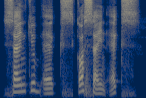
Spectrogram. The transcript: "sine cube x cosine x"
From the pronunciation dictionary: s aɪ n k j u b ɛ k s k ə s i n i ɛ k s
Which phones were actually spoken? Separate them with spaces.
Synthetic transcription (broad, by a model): s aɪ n k j u b ɛ k s k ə s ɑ n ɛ k s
